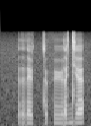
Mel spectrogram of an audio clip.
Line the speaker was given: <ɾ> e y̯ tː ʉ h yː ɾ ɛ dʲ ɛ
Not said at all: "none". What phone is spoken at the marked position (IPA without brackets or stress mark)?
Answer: r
